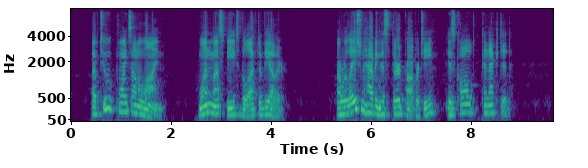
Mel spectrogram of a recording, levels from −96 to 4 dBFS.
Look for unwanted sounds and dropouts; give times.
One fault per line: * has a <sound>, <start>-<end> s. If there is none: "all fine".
all fine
